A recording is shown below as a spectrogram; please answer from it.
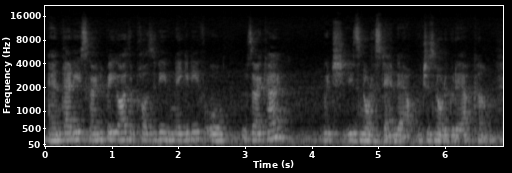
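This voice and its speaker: A woman consultant in an interview, explaining in a measured, emphatic way and listing her points one by one. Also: fairly low pitch, little pitch movement. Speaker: practice consultant and author being interviewed. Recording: roomy, distant mic, noisy background.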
